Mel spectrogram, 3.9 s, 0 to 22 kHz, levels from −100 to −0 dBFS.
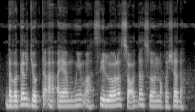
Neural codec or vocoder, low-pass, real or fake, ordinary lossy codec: none; none; real; none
